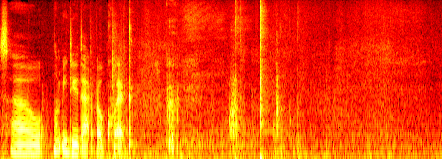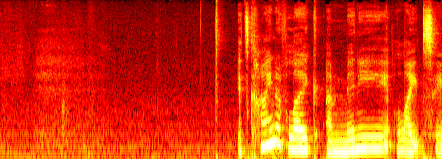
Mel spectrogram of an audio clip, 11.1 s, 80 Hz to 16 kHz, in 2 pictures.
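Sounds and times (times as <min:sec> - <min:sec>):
faint handling noise: 0:00.4 - 0:06.8.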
